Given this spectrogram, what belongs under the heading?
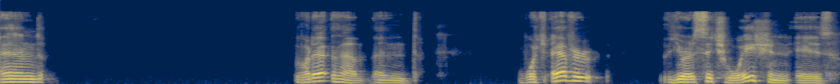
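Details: Adult man with a speech impediment for about a decade, attending therapy at the Institute for Stuttering Treatment and Research: stuttering.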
